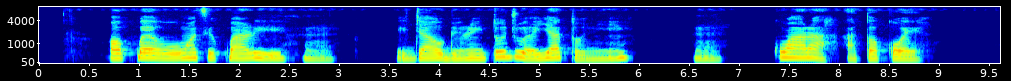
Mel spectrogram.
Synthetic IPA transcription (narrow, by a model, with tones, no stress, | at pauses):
ɔ˧k͡pɛ˧o˨˦w̃ɔ̃˦ti˧k͡pa˧ɾi˦hũ˨ | i˨d͡ʒa˨˧o˧bĩ˨ɾ̃ĩ˧to˦d͡ʒu˦˨ɛ˧ja˦˨tɔ˨nĩ˨˦ | hũ˨ | ku˦a˦ɾa˦˨a˨tɔ˧kɔ˧ɛ˨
